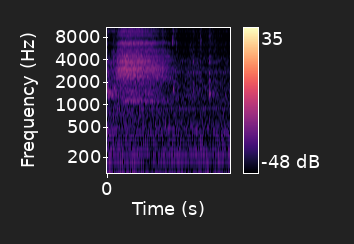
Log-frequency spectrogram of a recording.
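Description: A man breathing in through his nose close to a microphone: one soft breath of about a second that fades away.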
